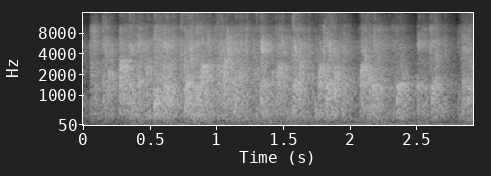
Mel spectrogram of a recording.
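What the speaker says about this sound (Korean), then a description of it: "김종찬 과장님께 다시 한번 큰 박수 부탁드립니다" Audience applause at a fire prevention forum on construction-site fire safety, a steady dense clapping from a seated crowd that carries through the whole stretch with small swells.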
